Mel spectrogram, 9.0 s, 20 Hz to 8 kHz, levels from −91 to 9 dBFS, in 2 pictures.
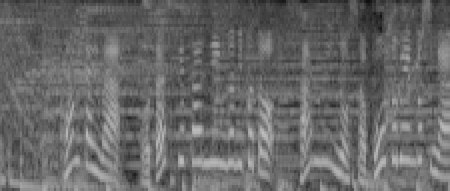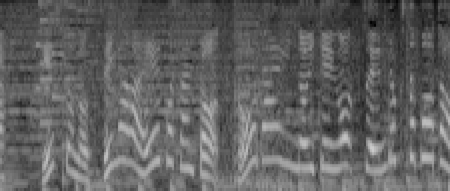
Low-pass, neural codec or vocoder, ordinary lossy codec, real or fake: none; none; none; real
